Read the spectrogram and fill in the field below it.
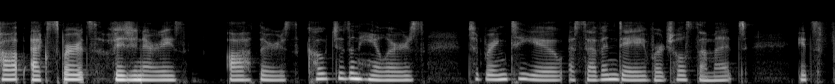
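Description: At 0.65 to 0.67 s the input level likely drove the converter past full scale, a microphone overload of about 1 dB. A small fraction of the waveform peaks are flattened, giving that loud moment a brief harsh, crackly edge.

At 1.41 s the call software likely reacted to the peak by cutting the input gain in one step, a microphone volume stepped down by about 6 dB. Speech and background drop together abruptly. The level then stays noticeably quieter, heard through the G.722 call path with nothing above 8 kHz.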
